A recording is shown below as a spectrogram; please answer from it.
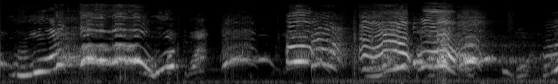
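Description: Young women's high-pitched screams and squeals: several short cries in a row, their pitch swooping up and down.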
